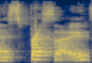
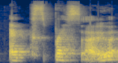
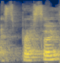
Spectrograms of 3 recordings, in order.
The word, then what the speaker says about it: espresso: ordering an espresso so a lot of people in London actually seem to think that it's pronounced expresso as if there was an X in the word but in fact there isn't an X in the words there is just an S so the word should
